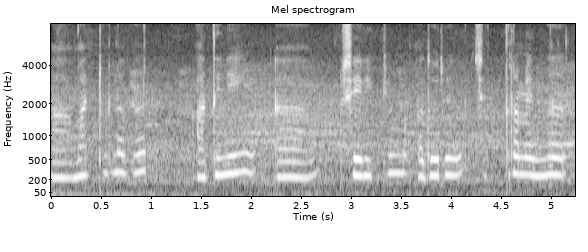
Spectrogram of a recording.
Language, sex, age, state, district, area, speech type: Malayalam, female, 18-30, Kerala, Palakkad, rural, spontaneous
